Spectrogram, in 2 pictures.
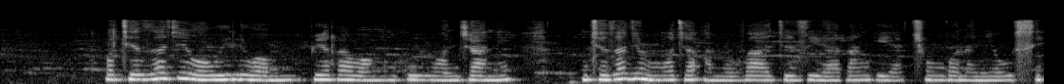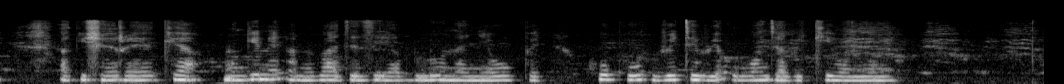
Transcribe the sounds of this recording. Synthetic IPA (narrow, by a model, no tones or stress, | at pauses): wat͡ʃɛzaʄiwawiliwam̩piɾawaŋɡuːwand͡ʒani | m̩t͡ʃɛzaʄim̩mɔʄaʔamɛvaːʄɛzijaɾaŋɡijat͡ʃuŋɡwanaɲɛusi | akiʃɛɾɛːkʰɛa | mwiŋɡinɛʔamɛvaːʄɛzijabluːnaɲɛupɛ | hukʰuvitivjaʔuwand͡ʒavikʰiwaɲɛna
